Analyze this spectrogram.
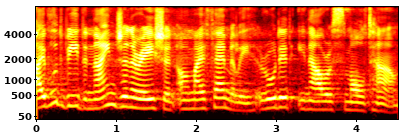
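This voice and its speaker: A woman with a Bosnian accent, medium pitch and lively intonation at a moderate pace, with audible room echo. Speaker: physician and professor, commencement speaker. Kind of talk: commencement speech. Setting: stage with audience.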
